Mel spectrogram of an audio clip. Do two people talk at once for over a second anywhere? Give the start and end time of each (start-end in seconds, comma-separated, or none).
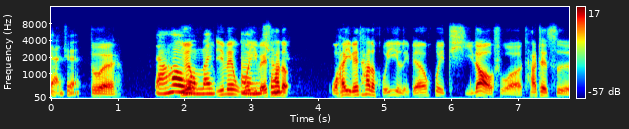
1.9-3.4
